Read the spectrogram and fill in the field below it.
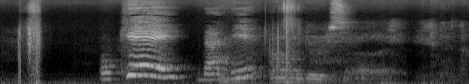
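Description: A young child exclaims loudly nearby.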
